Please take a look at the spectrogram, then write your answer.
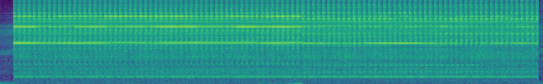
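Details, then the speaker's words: Milling cutter skimming an engine block/cylinder head, with sponge packed into the cutter disc's holes to damp vibration: even, steady ringing tone with no rattle or shudder, leaving a brilliant finish. "just adding this little bit of sponge into each one of these holes is pretty much sucked up all the vibration that this thing's creating and as a result it's left an absolutely brilliant finish on this uh on this cylinder head"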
